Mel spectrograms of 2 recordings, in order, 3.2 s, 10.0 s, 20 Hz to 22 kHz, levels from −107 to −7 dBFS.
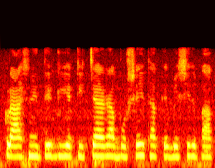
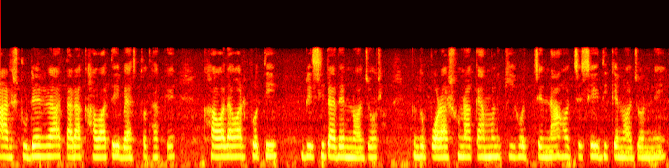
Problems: constant background noise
